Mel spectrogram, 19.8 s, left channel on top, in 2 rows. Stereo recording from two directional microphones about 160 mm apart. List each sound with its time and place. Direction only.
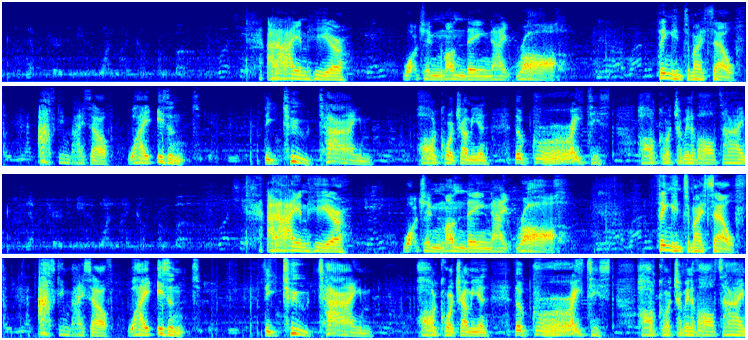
3.2 s speech: 10° right (ahead or behind)
5.4 s speech: 40° right (ahead or behind)
6.9 s speech: 10° right (ahead or behind)
8.7 s speech: centre (ahead or behind)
